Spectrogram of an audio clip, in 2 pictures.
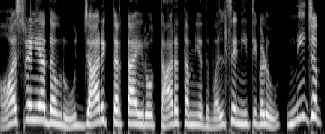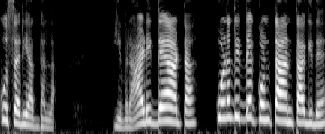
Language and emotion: Kannada, angry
